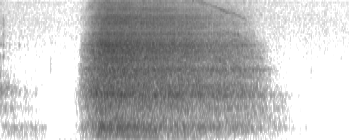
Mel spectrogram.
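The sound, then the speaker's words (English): A single deep breath, a broad, airy rush that swells quickly, holds for about a second and then fades away. It is heard on its own, with no speech around it. “let's take a deep breath.”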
